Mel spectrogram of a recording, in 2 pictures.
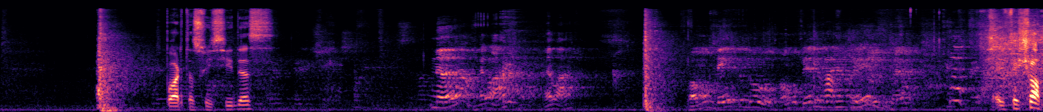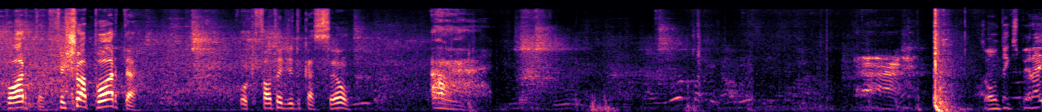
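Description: A car door thumps shut.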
